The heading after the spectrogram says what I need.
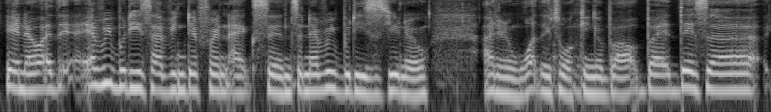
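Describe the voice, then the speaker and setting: A woman's voice: mid-range voice, fairly even intonation, fast talker, dark tone, dry recording, studio quality. A woman who grew up in England and hosts a podcast, talking in a chatty, easygoing way and laughing easily. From Malaysia. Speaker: podcast host. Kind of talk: casual chat.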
